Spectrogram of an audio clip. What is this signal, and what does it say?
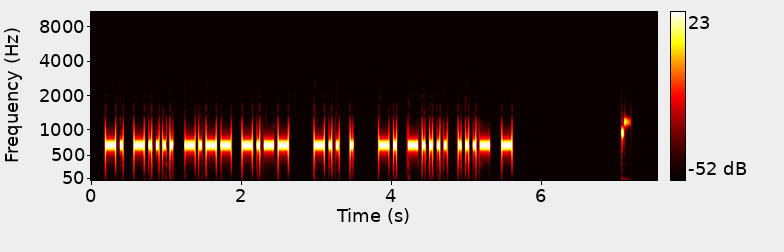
Morse code, heard as a keyed tone, about 25 wpm, 700 Hz. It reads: N6YY DE N6VT
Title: USA Callsign DE Callsign - 4 Characters - 25wpm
